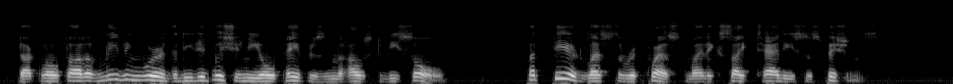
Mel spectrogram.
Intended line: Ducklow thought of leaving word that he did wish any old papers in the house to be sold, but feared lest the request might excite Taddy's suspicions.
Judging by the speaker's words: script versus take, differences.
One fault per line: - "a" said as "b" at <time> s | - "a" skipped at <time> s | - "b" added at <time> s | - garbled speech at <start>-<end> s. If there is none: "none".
none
